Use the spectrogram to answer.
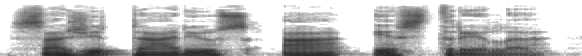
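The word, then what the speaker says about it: Sagittarius A*: Lá, invisível aos olhos humanos, mas dominando gravitacionalmente toda a região central da galáxia, reside Sagitárius a pronunciado Sagitárius a Estrela, o buraco negro super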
